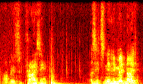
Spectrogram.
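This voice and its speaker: An English actor playing a genial, mildly fussy gentleman doctor and loyal companion in a radio drama. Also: sits high, lively intonation, normal speed, slight background noise. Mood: grumbling. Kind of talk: BBC radio drama acting.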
